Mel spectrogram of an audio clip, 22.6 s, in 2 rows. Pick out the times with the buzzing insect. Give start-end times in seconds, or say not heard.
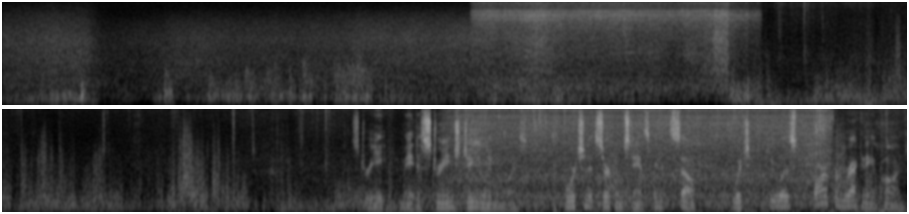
16.8-22.5.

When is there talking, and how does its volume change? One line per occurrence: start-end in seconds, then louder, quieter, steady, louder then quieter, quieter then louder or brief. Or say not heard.
15.7-22.5 steady.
